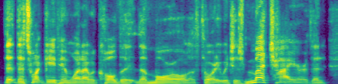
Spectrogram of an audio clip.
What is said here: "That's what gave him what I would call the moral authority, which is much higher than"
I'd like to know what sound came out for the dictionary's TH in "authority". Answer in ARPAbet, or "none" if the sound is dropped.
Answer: TH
